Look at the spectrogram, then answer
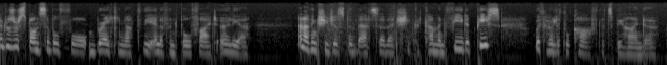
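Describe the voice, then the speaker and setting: With big swings in loudness, a woman speaks at a moderate pace, the sound dry with no echo and light background noise underneath. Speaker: presenter. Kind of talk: live wildlife commentary. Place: car.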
